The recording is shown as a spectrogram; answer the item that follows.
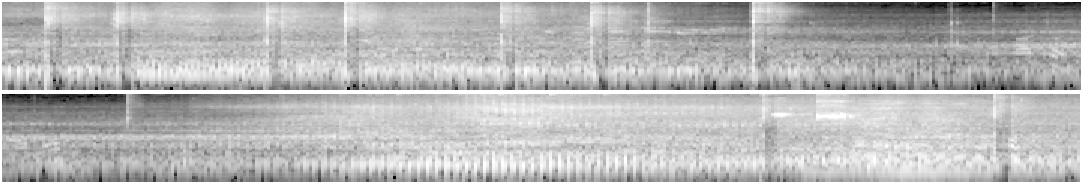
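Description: Hammer blows on a steel punch driving the eye hole through a red-hot axe head on an anvil, striking at irregular intervals, with a gap of a few seconds in the middle. A motor engine runs underneath, growing louder about nine seconds in and fading near the end.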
